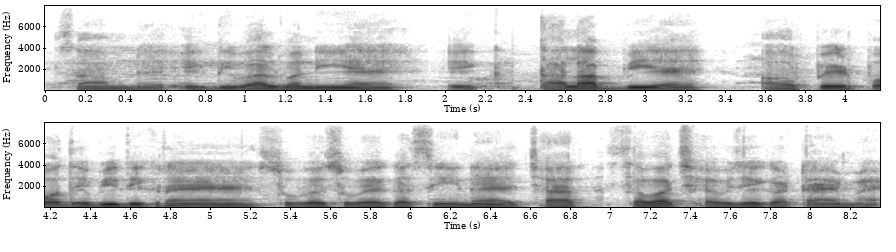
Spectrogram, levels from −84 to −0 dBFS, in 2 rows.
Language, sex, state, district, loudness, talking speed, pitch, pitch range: Hindi, male, Uttar Pradesh, Jalaun, -24 LUFS, 200 wpm, 90 Hz, 85-95 Hz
